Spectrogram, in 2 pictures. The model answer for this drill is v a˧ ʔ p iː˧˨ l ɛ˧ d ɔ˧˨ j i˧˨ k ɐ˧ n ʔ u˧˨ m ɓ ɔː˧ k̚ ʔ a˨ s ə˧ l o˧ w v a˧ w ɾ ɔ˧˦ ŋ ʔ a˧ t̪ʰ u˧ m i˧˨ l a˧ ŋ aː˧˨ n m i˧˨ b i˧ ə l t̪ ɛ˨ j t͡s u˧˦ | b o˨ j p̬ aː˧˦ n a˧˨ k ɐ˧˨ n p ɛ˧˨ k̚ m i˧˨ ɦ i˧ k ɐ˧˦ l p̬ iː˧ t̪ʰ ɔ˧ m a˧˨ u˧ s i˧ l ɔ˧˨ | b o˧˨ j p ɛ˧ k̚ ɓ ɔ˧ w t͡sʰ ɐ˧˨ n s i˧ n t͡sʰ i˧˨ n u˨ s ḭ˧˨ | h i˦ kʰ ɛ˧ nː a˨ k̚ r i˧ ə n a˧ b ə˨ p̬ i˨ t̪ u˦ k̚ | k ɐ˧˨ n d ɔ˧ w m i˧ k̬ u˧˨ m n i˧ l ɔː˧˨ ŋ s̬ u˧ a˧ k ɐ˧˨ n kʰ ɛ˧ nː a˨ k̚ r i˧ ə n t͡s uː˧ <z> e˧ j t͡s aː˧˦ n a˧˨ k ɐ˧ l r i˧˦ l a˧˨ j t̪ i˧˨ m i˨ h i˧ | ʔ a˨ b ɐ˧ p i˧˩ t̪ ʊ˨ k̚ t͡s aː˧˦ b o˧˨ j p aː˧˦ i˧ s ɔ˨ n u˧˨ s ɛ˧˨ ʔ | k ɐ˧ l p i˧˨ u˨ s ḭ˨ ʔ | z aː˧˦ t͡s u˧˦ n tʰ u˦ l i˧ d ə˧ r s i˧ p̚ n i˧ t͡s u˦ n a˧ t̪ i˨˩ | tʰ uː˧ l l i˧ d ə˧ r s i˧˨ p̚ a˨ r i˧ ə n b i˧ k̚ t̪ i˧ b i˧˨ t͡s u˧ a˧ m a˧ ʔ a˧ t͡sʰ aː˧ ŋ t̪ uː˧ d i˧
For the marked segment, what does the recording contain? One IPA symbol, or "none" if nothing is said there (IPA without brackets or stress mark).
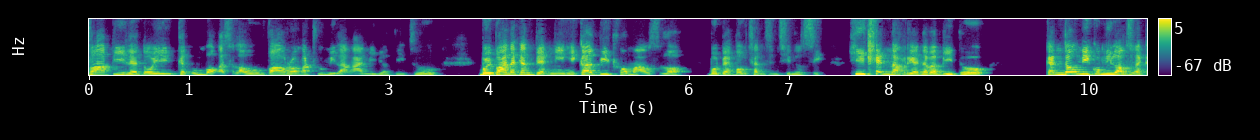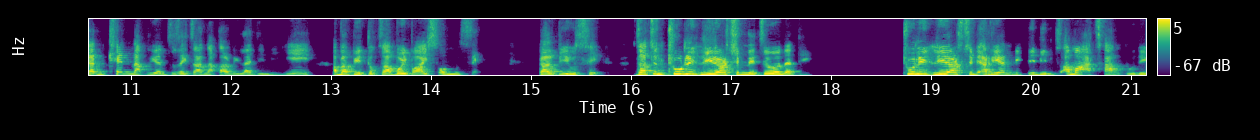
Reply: z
